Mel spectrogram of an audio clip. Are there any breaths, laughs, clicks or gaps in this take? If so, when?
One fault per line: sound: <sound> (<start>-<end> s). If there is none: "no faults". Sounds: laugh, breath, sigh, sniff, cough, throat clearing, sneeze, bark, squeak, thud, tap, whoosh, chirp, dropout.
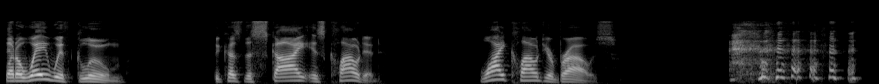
sound: laugh (7.3-8.6 s)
